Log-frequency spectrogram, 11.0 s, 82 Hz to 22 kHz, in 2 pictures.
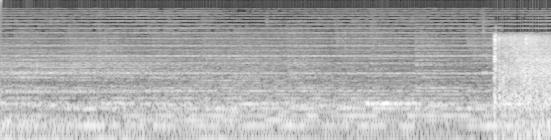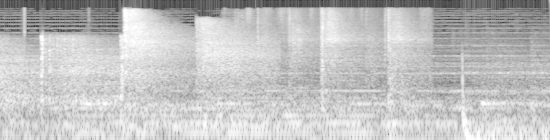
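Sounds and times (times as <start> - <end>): dark cinematic background music: 0.0 - 11.0.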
